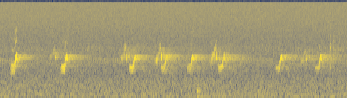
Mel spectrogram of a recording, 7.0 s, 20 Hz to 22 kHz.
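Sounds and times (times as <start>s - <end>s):
nightjar call: 0.2s - 6.8s.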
